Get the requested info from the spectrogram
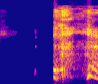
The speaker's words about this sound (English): We got the cough. We got the cough.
